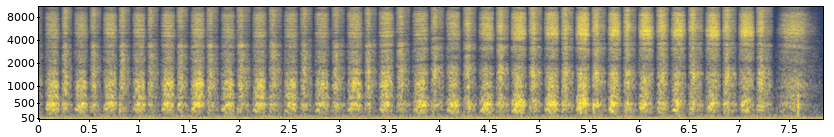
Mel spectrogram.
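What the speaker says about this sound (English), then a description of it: "let's take 25 rapid inhales and exhales" A steady run of rapid, forceful sniffing breaths through the nose during a yoga breathing exercise, about four pulses per second, close and loud, continuing evenly for several seconds before stopping.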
